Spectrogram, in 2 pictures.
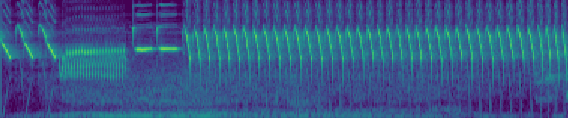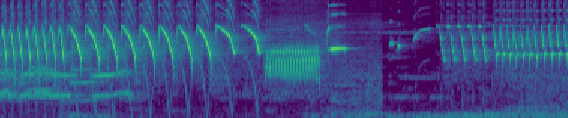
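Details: Canary, kenari, singing a long continuous master song used for training other birds: rapid trills of repeated notes, long buzzy rolls and swooping whistles, changing phrase types without pause, with a faint low hum beneath.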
